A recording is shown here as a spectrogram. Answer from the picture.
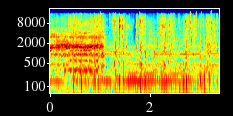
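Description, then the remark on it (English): A horse neighs loudly with a high, shrill whinny, then hooves clip-clop in a steady rhythm as its rider draws up at the outskirts of the town of San Leon, the horse breathing laboriously, with no voices. “When he drew up in the outskirts of the town, his horse was drawing laboring breaths.”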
